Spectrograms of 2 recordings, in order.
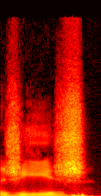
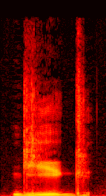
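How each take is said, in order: First: Both G sounds are soft, like J. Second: Both G sounds are hard, like go. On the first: "It's not Jij" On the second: "and it's not Gig"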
